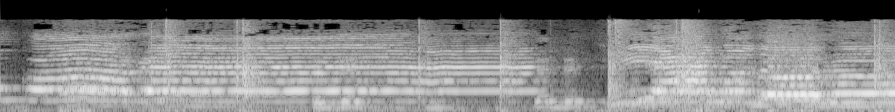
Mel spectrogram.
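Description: Worship singing in long held notes, with hands clapping along.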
